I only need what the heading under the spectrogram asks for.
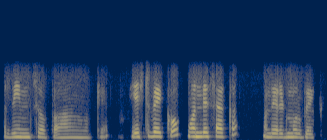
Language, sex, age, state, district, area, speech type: Kannada, female, 18-30, Karnataka, Chikkaballapur, rural, conversation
